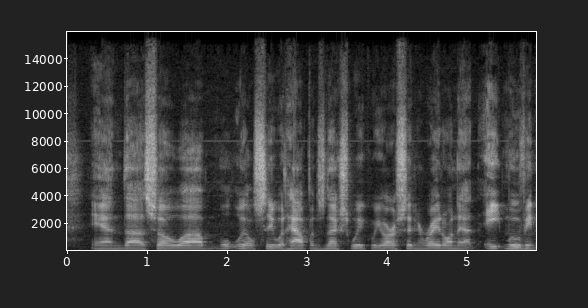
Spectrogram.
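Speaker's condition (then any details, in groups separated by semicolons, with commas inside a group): No condition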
